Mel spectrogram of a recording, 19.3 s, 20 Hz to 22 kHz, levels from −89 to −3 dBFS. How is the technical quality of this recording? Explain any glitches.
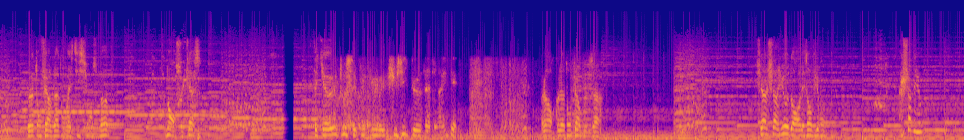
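The recording has several technical faults: a constant low buzz, a brief stall, a short smear and a long stretch of degraded, muffled sound containing two hurried passages.

A low buzz at about 46.9 Hz runs from start to finish and rises and falls with the level of the audio. This comes from a filter restarted on every block. The filter discards its memory between blocks and begins each one from silence, so every block boundary produces a small transient. These ticks repeat fast enough to merge into a buzz. The rate fits a block of 1024 samples.

From 5.65 to 5.88 s the sound hangs. The last sound is drawn out as a fading buzz, then goes silent for about 90 ms, and then resumes exactly where it left off. Nothing is lost, but about 203 ms of delay is added. This is likely a call audio freeze: packets were held up in transit, the jitter buffer ran dry, and the receiver stretched the last audio until data arrived again.

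At 6.12 to 6.16 s there is a brief smear lasting about 20 ms. This is short concealed packet loss. That slice of audio never reached the decoder in time, so the receiver patched the gap by continuing the preceding sound and then blended back into the real signal. A very short sound in that window may have been lost entirely.

From 6.62 to 13.03 s the audio turns rough, watery and muffled, and the top end disappears. This is a call bitrate drop. The sender's bandwidth estimate fell, and the encoder went from 48 kbps down to 6 kbps, where it stayed for about 3.7 s. At that rate it cut the audio bandwidth from 20 kHz to 4 kHz and coded the remaining signal much more coarsely.

Inside that degraded stretch, two passages sound hurried while keeping the same pitch: 10.61 to 11.35 s runs at about 107% speed, and 12.45 to 12.93 s at about 108%. These are jitter buffer speed-ups. The buffer was holding more audio than its target, so the receiver trimmed short pitch-period-length pieces again and again to catch up. 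This removed around 70 ms from the first passage and around 50 ms from the second.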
